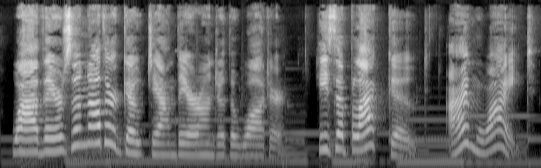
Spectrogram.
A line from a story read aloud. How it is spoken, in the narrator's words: he exclaimed to himself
